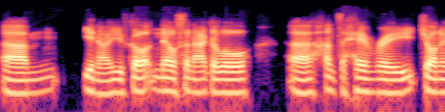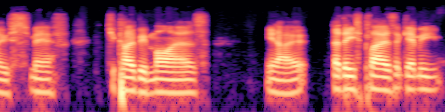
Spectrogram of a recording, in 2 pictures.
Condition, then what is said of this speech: None; typical speech.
